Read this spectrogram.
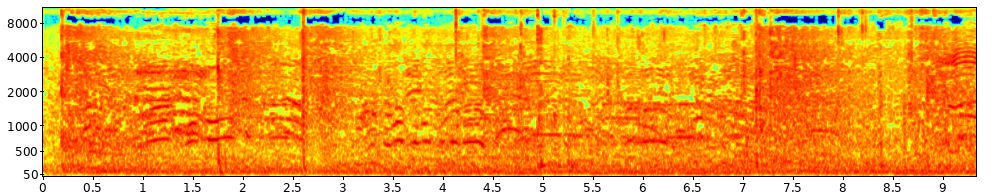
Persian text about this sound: جوانان با پرچم‌های زرد و قرمز کاتالونیا و صورت‌های پوشیده به اطراف می‌دوند و به سوی پلیس سنگ پرتاب می‌کنند. پلیس نیز به سوی آنها گاز اشک‌آور شلیک می‌کند.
